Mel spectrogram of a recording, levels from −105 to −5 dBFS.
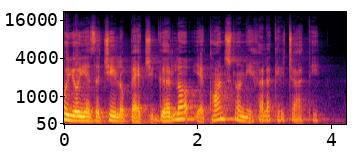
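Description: Right at the start, from about 0.03 to 0.21 s, there's hard clipping. The level runs roughly 2 dB past what the chain can pass, so the peaks get sliced flat. You hear a brief crackly edge on the loudest moments just before "je začelo".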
